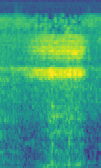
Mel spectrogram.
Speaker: so if you can hear snoring the dogs are asleep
